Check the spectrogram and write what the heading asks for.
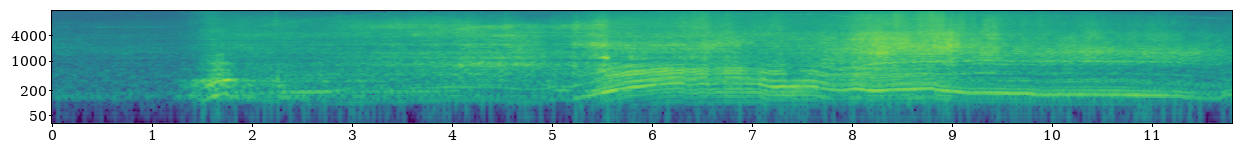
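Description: A Ford F-250 diesel pickup and a Mustang launching from a drag strip start line: a sudden loud rev about a second and a half in, then the engines climbing in pitch as they accelerate hard away from about five seconds in, with the truck burning its tires.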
